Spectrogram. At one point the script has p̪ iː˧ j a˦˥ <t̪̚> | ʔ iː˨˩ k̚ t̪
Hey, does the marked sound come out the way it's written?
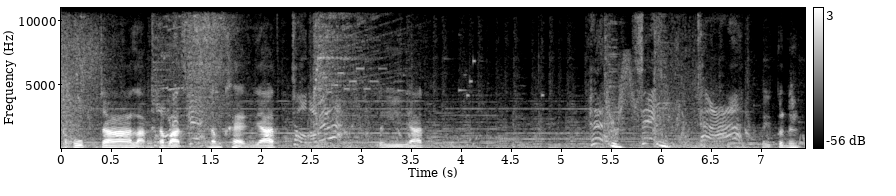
yes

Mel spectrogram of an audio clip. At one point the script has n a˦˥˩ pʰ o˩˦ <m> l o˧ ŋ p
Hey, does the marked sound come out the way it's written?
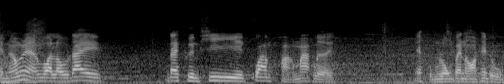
yes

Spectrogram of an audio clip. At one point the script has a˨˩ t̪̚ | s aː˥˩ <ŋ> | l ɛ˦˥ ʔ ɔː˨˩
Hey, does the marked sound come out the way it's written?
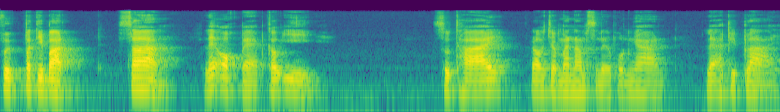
yes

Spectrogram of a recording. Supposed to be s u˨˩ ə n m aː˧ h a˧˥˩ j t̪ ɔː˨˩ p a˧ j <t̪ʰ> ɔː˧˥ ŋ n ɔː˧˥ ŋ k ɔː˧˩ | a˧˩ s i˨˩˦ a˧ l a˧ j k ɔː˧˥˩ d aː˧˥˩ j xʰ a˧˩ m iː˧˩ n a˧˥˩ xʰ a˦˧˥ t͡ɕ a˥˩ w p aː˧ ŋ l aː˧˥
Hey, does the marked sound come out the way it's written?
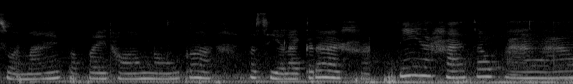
yes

